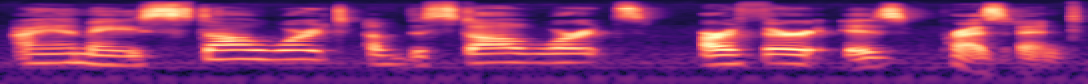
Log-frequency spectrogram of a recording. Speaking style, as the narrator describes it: Guiteau calmly told them

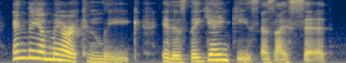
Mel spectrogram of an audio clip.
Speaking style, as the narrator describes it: the old man said happily

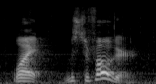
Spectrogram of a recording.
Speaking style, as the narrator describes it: exclaimed Tom

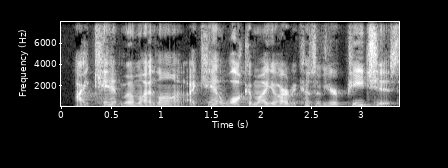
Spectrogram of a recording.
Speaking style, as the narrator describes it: the neighbor screamed

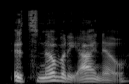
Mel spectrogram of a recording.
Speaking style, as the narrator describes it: said, exclaiming it carefully

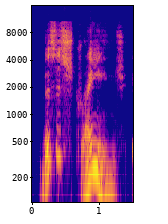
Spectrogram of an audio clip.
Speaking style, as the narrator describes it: exclaimed Dorothy

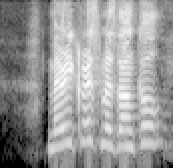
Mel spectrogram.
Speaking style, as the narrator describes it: Suddenly, a cheerful voice cried

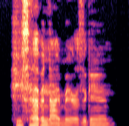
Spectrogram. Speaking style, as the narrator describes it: Mama sighed

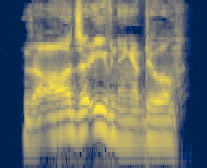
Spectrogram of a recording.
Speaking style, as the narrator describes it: said Tarzan with a low laugh

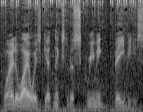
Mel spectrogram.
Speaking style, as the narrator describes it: Buck muttered

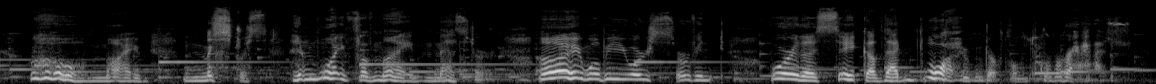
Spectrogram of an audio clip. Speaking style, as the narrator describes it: breathed on the woman's feet and said

